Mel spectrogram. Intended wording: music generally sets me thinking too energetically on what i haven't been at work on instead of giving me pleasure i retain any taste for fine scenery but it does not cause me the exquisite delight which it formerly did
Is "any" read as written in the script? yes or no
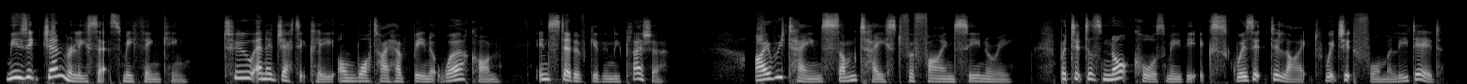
no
